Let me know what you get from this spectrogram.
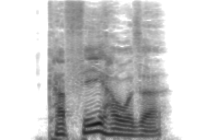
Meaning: dative singular of Kaffeehaus
- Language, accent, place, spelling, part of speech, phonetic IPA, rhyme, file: German, Germany, Berlin, Kaffeehause, noun, [kaˈfeːˌhaʊ̯zə], -eːhaʊ̯zə, De-Kaffeehause.ogg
